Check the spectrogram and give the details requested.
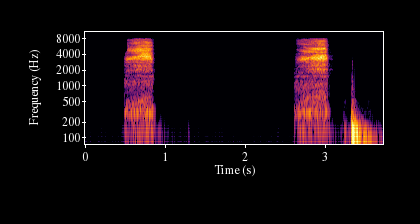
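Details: Three owlets in a nest box in April 2024: two separate breathy, rasping screeches about two seconds apart, the second followed by a soft scraping thump.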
